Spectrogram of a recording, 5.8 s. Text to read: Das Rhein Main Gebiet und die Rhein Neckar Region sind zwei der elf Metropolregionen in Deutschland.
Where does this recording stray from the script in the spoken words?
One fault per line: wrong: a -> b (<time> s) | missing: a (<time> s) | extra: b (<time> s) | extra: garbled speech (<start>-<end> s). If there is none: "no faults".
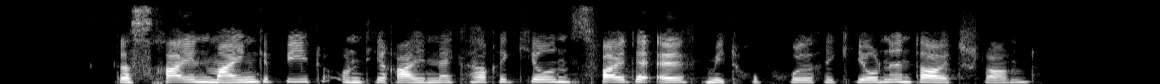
missing: sind (2.9 s)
